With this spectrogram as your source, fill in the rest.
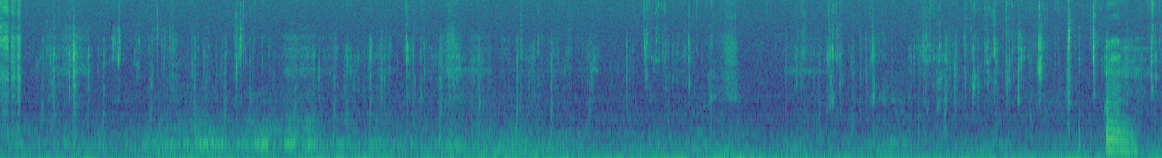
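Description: Close-up chewing and crunching of giant B.C. crab, with steady wet mastication sounds throughout and a brief high chime near the end.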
